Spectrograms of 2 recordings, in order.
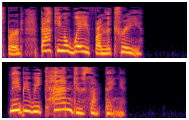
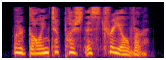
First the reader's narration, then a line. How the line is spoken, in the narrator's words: I whispered with so much confidence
